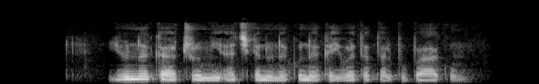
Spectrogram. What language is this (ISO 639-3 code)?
qxw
